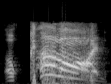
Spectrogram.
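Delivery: loud, high and fed up; pony bursting in, exasperated shout; exasperated outburst. Acted. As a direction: throw up your hands: oh come on. Raindrops bursts in, annoyed.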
